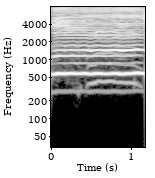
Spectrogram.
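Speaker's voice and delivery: loud high shocked cry. Real, not acted. Reacting in loud disbelief to the reveal.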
